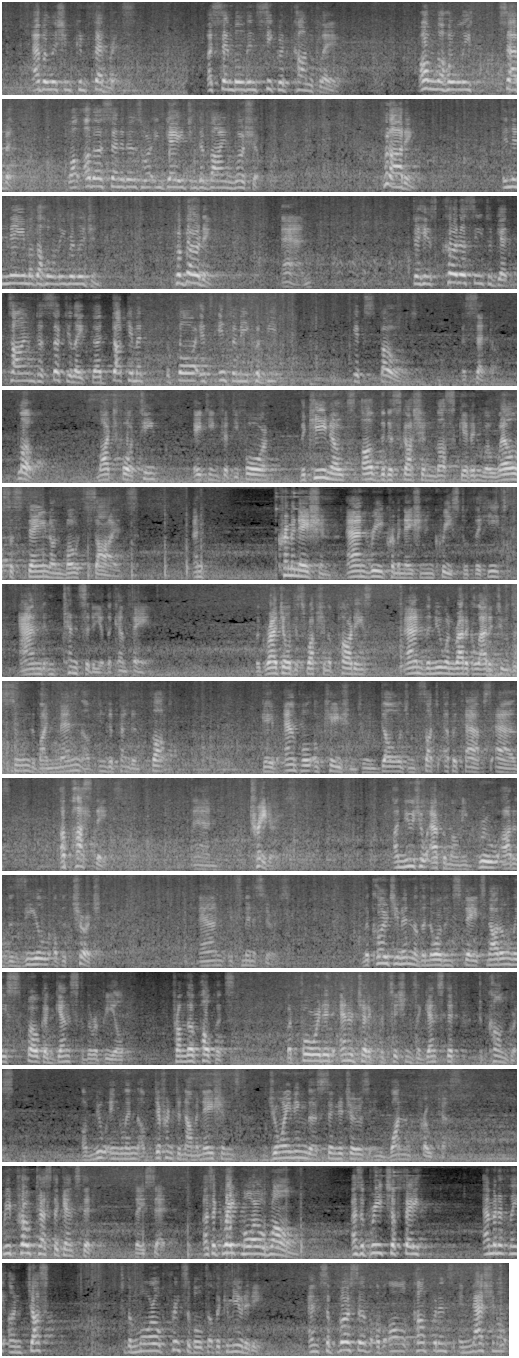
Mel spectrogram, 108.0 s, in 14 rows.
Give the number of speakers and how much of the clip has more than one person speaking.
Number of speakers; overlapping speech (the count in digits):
1, no overlap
